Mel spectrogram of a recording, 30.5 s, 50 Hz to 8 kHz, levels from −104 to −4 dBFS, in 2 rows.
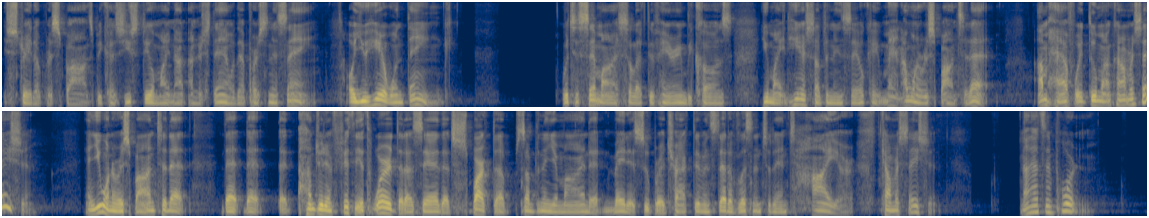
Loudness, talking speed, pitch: -33 LUFS, 155 wpm, 105 Hz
